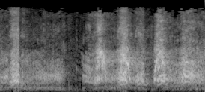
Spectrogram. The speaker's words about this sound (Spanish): Perritos, perritos, ¿dónde están perritos? Aquí están. Vengan, animalitos, les voy a dar un hueso. ¡Andra, ladra!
